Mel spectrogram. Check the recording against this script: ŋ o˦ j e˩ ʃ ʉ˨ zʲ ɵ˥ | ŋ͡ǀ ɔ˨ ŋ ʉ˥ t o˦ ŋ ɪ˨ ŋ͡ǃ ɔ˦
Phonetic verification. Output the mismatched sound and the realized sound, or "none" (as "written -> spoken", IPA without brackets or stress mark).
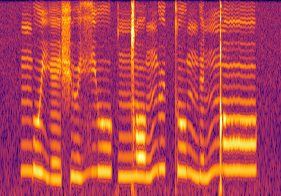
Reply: ɵ˥ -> o˥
